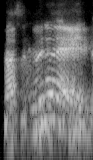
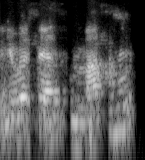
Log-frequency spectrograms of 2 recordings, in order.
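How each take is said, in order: First: Masamune said firmly, falling; corrected pronunciation. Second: Masamune asked with a rising question; unsure pronunciation. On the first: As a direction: Masamune repeated after the correction. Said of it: "thank you". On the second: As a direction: Masamune tried hesitantly, rising at the end. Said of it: "I'm gonna butcher this". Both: Real, not acted.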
